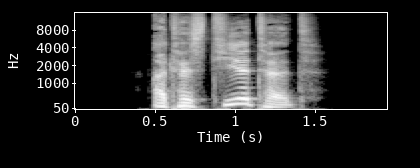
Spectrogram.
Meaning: inflection of attestieren: 1. second-person plural preterite 2. second-person plural subjunctive II
- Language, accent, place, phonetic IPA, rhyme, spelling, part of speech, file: German, Germany, Berlin, [atɛsˈtiːɐ̯tət], -iːɐ̯tət, attestiertet, verb, De-attestiertet.ogg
